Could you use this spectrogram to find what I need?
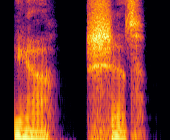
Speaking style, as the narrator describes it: Grace muttered

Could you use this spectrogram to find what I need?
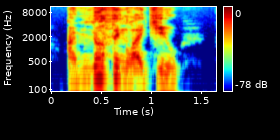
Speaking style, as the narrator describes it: Colin screamed at the villain

